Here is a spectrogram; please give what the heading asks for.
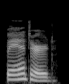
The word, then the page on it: bantered: British English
